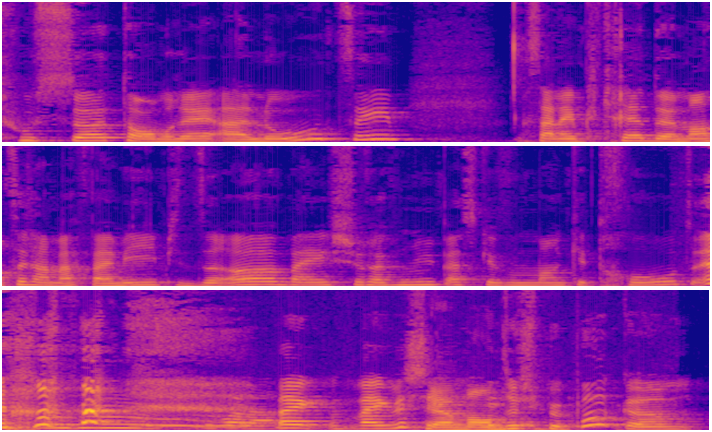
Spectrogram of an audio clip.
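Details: Stuttering in an adult French-speaking (Québec) woman who stutters, which began in childhood; she also had a speech sound disorder as a young child.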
